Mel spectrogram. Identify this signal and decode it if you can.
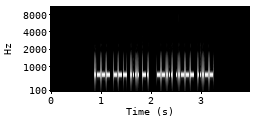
Morse code, heard as a keyed tone, about 48 wpm, 700 Hz. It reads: JOHN 723
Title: CWT Exchange 50wpm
